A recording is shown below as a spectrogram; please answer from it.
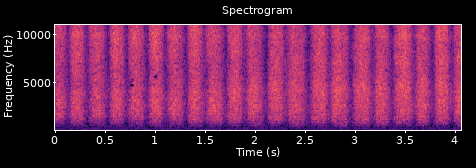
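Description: A red hand brush scrubs a small, wet, foamy synthetic pile carpet mat in fast, steady back-and-forth strokes, about two and a half per second. Each stroke is a bright, scratchy swish over a low rumble, giving an even, rhythmic scrubbing texture throughout.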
